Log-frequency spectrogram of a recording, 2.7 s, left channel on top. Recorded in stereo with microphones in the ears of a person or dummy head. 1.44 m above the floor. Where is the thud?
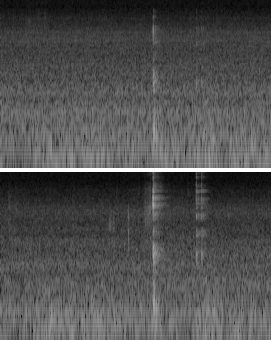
70° right (ahead or behind).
